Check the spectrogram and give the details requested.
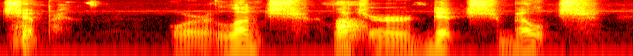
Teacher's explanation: the air is rushing over the tip of your tongue okay you're stopping the air but the tip of your tongue is on the alveolar ridge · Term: affricates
